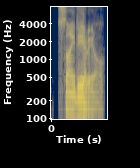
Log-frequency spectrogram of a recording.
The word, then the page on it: sidereal: British English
